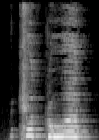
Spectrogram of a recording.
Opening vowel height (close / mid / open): close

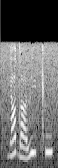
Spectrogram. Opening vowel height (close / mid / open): open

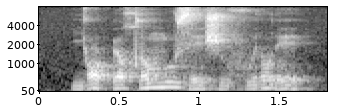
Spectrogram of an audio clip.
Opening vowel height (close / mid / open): mid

